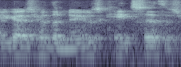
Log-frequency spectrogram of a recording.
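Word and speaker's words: Cait Sith: and they've said that because we all pronounce it Kate Sith it's pronounced Kate Sith oh okay never mind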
